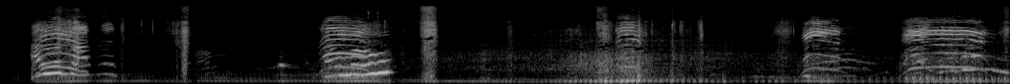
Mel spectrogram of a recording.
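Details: White cat meowing: several loud, arching harmonic meows spaced irregularly, each about half a second long, with faint low background hum between calls.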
